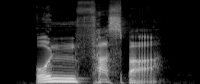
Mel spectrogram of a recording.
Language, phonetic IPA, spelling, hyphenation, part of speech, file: German, [ʊnˈfasbaːɐ̯], unfassbar, un‧fass‧bar, adjective, De-unfassbar.ogg
- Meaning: incomprehensible, inconceivable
